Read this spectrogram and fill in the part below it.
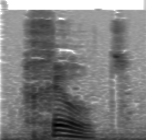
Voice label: "gilt", Dutch

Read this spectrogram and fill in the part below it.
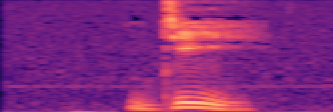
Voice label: "die", Dutch

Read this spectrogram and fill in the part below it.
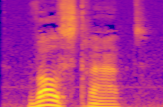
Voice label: "Walstraat", Dutch

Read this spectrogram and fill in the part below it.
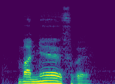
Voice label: "manoeuvre", Dutch

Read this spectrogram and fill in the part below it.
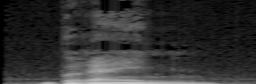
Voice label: "brein", Dutch

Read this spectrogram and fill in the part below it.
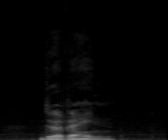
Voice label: "de Rijn", Dutch

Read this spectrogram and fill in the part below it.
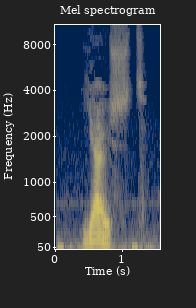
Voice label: "juist", Dutch

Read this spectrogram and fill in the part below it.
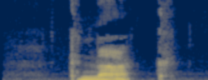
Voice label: "knaak", Dutch

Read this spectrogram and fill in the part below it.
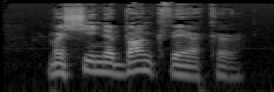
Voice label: "machinebankwerker", Dutch

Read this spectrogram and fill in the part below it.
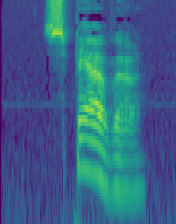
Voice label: "sperwer", Dutch

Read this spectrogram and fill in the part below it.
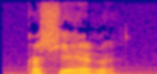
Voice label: "kassiere", Dutch

